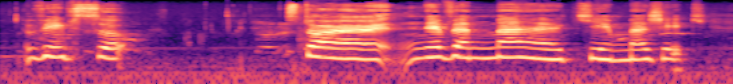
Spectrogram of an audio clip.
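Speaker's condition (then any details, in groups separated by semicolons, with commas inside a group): Ataxia; degenerative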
